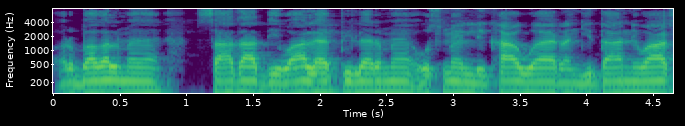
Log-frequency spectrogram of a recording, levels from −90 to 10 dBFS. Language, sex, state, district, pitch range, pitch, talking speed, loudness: Hindi, male, Jharkhand, Deoghar, 100-110 Hz, 105 Hz, 180 wpm, -18 LUFS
